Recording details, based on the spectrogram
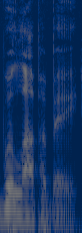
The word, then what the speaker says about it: Willapa Bay: And if you're wondering where I went camping, so I went to, I keep pronouncing this wrong, is Walipa Bay or Willapa Bay? I think it's Willapa Bay in Washington.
